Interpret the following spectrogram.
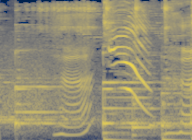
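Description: Light background music with a high, squeaky cartoon voice effect in the second half: one call that swoops up, then slides down.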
